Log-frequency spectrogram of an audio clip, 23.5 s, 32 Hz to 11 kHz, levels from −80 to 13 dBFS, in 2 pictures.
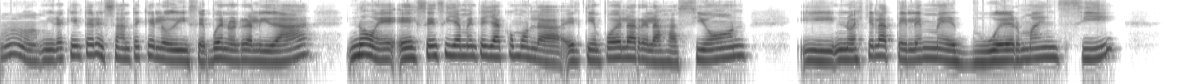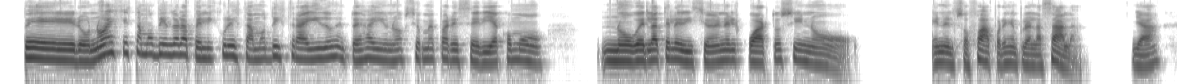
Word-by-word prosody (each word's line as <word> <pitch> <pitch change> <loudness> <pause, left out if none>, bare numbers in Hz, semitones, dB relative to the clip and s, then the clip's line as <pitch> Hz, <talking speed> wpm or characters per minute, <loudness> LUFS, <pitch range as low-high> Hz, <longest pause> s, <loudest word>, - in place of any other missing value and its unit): Mm, 215 -8 -3
mira 175 +2 0
qué 230 +4 -2
interesante 220 -4 -2
que 225 -1 -1
lo 185 -3 +2
dices, 170 -2 0
bueno, 190 -1 +2
en 170 - 0
realidad 170 +7 +1 0.3
no, 235 +1 +4
eh, 185 0 +2
es 200 +1 +3
sencillamente 230 0 +1
ya 215 -1 +3
como 225 -1 -2
la 165 -6 +1
el 165 +1 0
tiempo 175 +3 0
de 205 - +4
la 200 -1 +4
relajación 180 +6 0 0.5
y, 165 -1 0
no 180 0 +3
es 180 0 -2
que 225 +5 -3
la 230 0 +2
tele 180 -1 0
me 185 -4 +1
duerma 170 +5 +2
en 210 -1 -1
sí, 205 - -4 0.8
pero, 180 -4 +4
no 210 +10 +3
es 280 0 0
que 285 - -5
estamos 265 -2 -4
viendo 255 0 -1
la 250 -1 +1
película 200 +3 -1
y, - - +3
estamos 190 -3 -4
distraídos, 205 -2 -1
entonces, 190 -3 -3
ahí 185 -2 -1
una 175 +1 -4
opción 185 +1 -8
me 190 0 -4
parecería 165 -5 -2
como 165 -5 -4 0.5
no 165 0 +3
ver 170 0 +4
la 180 0 +3
televisión 160 -5 0
en 165 +2 0
el 175 0 -3
cuarto, 155 +2 +1
sino 145 - -4 0.8
en 150 +1 -2
el 140 -3 -2
sofá, 135 -2 -1
por 135 - -6
ejemplo, 140 -2 -3
en 125 - -3
la 125 - -3
sala, 125 - -1 0.4
¿ya?, 130 +6 -3
180 Hz, 170 wpm, -19 LUFS, 165-210 Hz, 0.8 s, no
